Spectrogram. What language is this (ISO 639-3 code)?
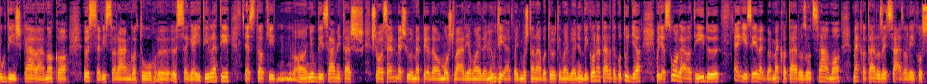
hun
